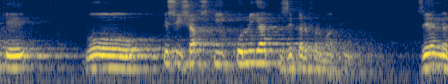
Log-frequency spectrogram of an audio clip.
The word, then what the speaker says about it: کنیت: وہ کسی شخص کی کنیت ذکر فرماتے ہیں. ذہن میں رکھیں لفظ صحیح ہوتا ہے کنیت، اور اس کو لوگ کنیت پڑھتے ہیں، غلط تلفظ ہے۔ تو امام ترمذی نے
